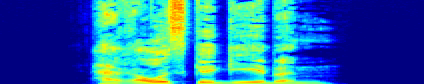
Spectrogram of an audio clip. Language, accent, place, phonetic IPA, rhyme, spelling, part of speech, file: German, Germany, Berlin, [hɛˈʁaʊ̯sɡəˌɡeːbn̩], -aʊ̯sɡəɡeːbn̩, herausgegeben, verb, De-herausgegeben.ogg
- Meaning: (verb) past participle of herausgeben; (adjective) 1. released 2. published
